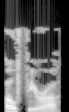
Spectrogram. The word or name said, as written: ofira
